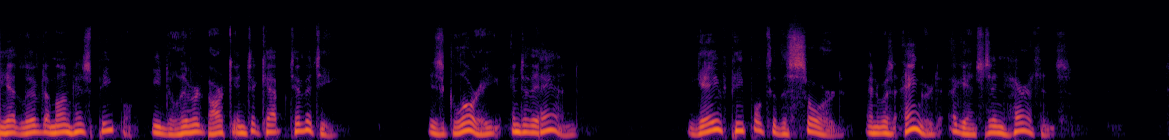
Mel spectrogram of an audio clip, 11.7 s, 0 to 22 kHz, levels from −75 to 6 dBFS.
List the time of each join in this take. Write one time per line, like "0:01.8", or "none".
0:01.4
0:02.1
0:05.4
0:07.3
0:08.5
0:09.9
